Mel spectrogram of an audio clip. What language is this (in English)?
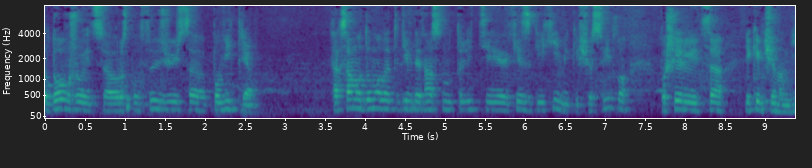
Ukrainian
